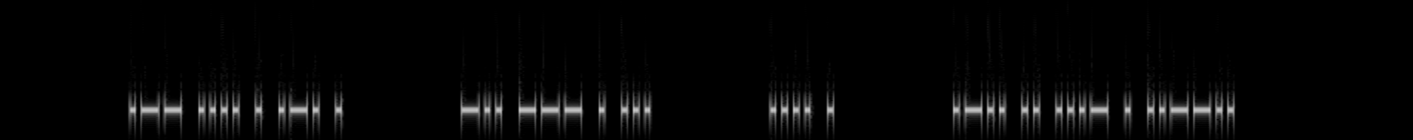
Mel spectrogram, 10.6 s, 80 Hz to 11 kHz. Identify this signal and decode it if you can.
Morse code, heard as a keyed tone, about 27 wpm, 700 Hz. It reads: WHERE DOES HE LIVE?
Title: 3x Word-Spacing - Sentences from Top 200 Words - 28wpm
